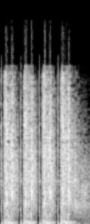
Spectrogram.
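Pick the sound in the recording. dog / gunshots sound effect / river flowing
gunshots sound effect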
